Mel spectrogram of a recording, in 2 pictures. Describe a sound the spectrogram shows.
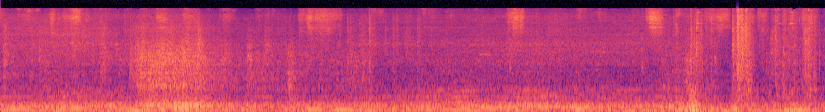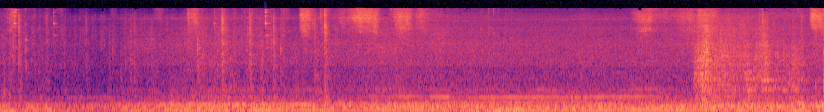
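Rocks and dirt pour with a rumble into a dump truck bed.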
